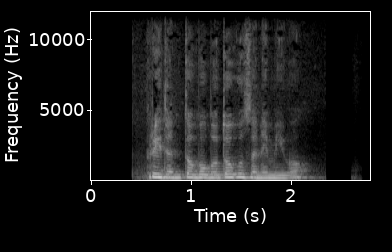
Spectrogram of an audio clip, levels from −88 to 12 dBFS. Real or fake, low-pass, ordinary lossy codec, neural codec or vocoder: fake; none; none; codec, 24 kHz, 0.9 kbps, WavTokenizer, medium speech release version 2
